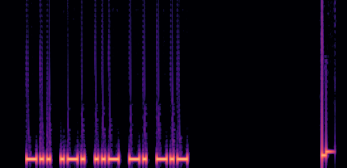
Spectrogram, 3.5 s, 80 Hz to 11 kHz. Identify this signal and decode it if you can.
Morse code, heard as a keyed tone, about 34 wpm, 700 Hz. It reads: DRUNK
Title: Five Letter Words - 35wpm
